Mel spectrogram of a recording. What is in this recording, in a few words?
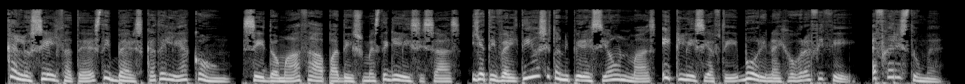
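Greek, female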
